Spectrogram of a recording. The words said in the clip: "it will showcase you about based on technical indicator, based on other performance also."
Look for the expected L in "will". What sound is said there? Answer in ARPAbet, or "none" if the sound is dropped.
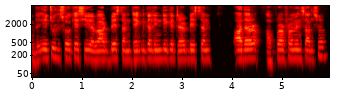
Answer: L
